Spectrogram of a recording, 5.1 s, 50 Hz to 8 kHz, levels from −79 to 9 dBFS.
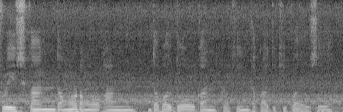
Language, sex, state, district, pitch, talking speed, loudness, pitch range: Nagamese, male, Nagaland, Dimapur, 120 Hz, 130 wpm, -15 LUFS, 115-120 Hz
